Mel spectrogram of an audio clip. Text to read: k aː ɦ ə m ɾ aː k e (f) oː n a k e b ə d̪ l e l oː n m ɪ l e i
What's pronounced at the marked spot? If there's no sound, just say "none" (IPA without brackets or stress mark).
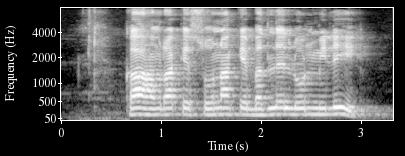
s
